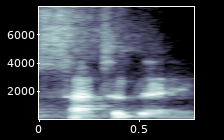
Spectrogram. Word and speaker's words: Saturday: Así que podríamos decir que lo podemos pronunciar sin la R, como Saturday, ¿eh? Saturday. No pronunciar ese Saturday, ¿eh? No ese Saturday, sino nos olvidamos de la R como si no existiera, ¿eh?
